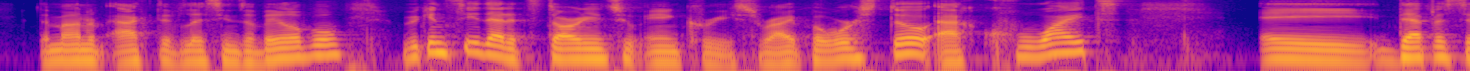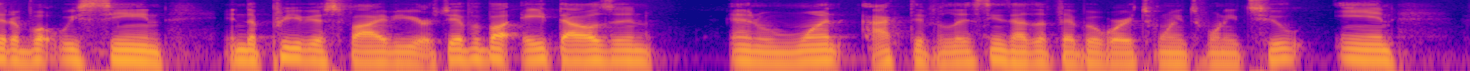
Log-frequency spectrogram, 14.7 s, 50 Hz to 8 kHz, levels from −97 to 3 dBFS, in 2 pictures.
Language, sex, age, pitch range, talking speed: English, male, 20-39, 105-135 Hz, 175 wpm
